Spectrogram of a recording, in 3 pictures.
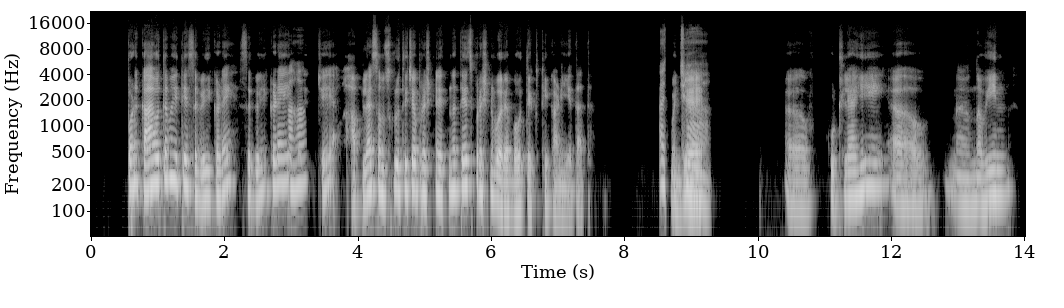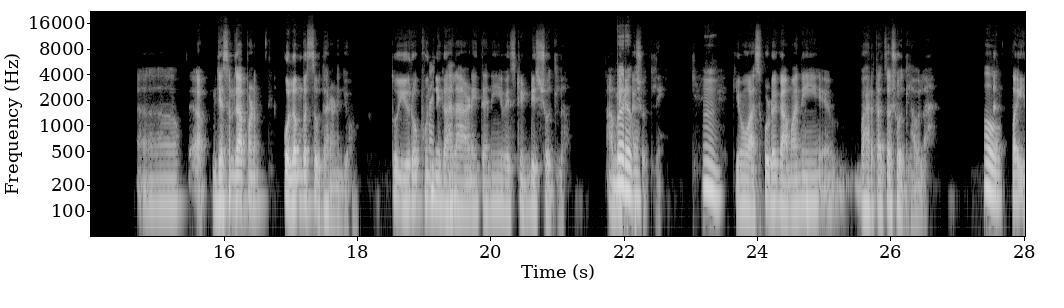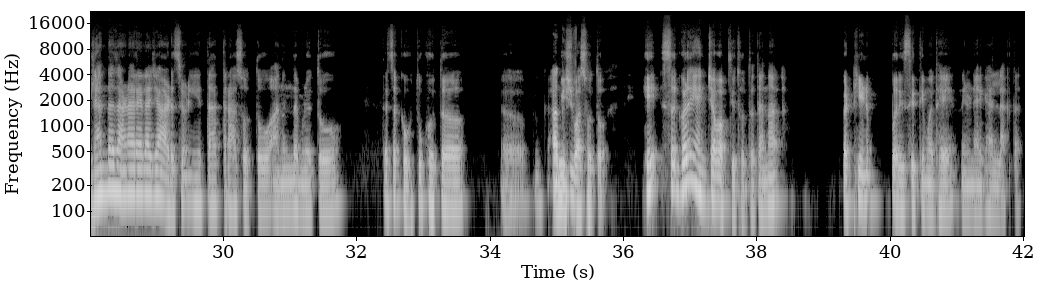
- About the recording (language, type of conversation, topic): Marathi, podcast, कोणत्या प्रकारचे चित्रपट किंवा मालिका पाहिल्यावर तुम्हाला असा अनुभव येतो की तुम्ही अक्खं जग विसरून जाता?
- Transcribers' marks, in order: other noise; tapping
